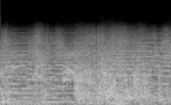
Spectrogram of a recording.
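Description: Musicians' wooden stage collapsing with a loud crash about a second in, over music.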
